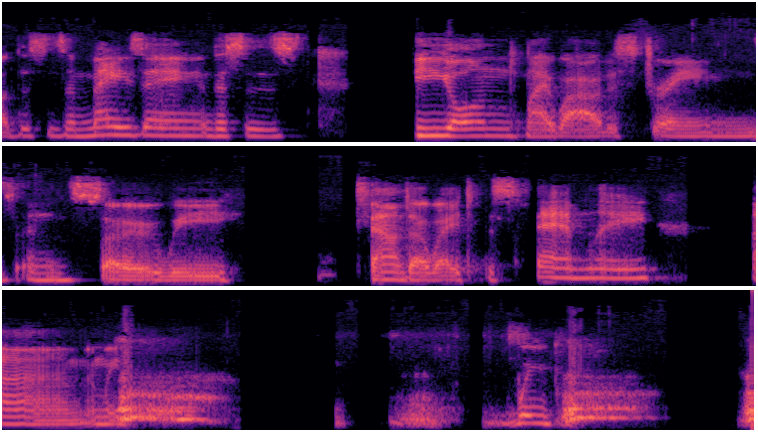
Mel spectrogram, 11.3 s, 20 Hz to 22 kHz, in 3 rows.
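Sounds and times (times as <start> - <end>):
speech: 0.0 - 5.0, 5.6 - 8.5, 9.5 - 10.6
male dog barking and yelping at rabbits in New Zealand: 8.1 - 8.8, 9.5 - 11.3.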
